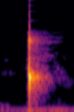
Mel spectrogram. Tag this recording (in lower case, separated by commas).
tick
